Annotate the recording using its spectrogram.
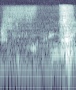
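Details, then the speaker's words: Mechanical ventilator delivering a breath to the adult male user while he speaks: a soft airy hiss followed by a sharper puff of rushing air. "Hello everyone, that noise you're hearing is my ventilator."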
